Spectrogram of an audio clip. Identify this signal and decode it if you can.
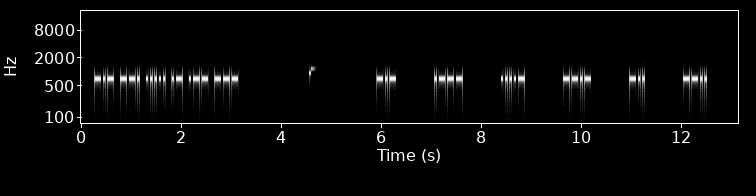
Morse code, heard as a keyed tone, about 28 wpm, spaced as for 14 wpm, 700 Hz. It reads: KG5AWO KJ4QDZ
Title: USA Call Signs - 6 Characters - 6x Character Spacing - 28wpm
